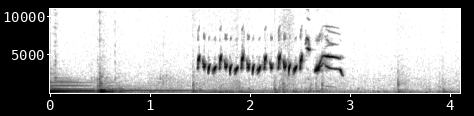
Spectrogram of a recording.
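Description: Two plucked oud notes ring and die away in the first second, then a songbird's rapid, high twittering song runs for about a second and a half and stops, leaving a pause in the music.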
